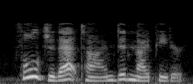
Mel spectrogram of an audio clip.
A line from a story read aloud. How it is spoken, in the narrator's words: he chuckled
